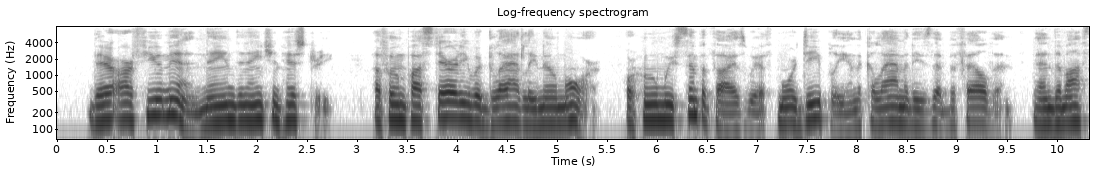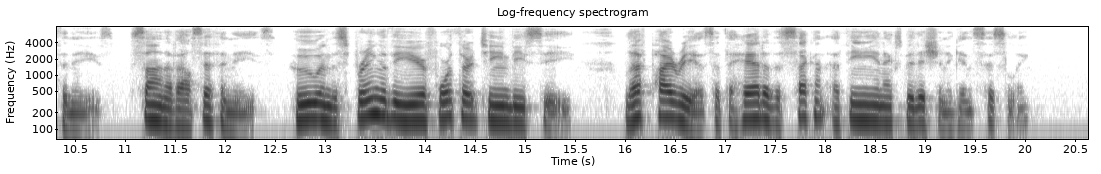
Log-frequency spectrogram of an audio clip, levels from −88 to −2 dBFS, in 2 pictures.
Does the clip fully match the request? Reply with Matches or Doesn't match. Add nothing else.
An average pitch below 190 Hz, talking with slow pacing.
Doesn't match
